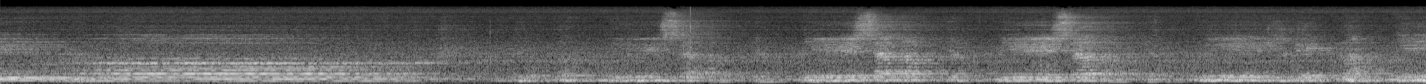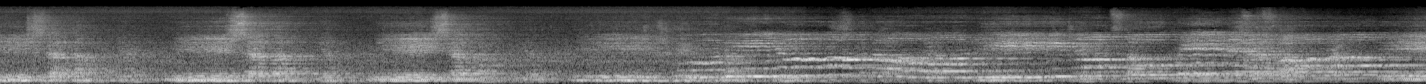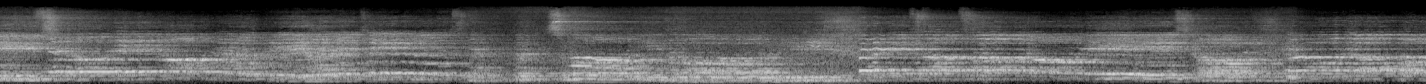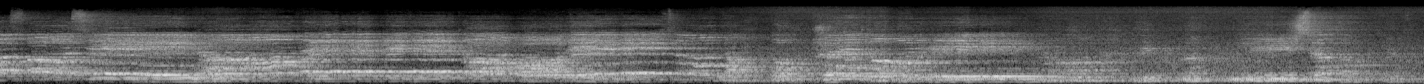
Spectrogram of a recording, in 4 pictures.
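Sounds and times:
mixed choir singing a carol: 0.0s - 57.0s.

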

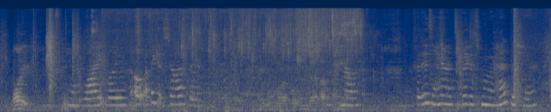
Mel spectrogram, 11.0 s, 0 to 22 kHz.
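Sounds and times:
water running from faucet into sink: 2.2s - 7.7s.

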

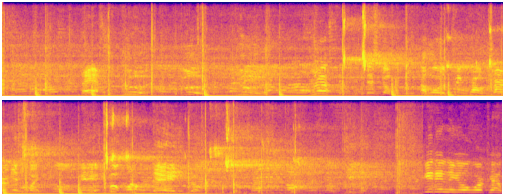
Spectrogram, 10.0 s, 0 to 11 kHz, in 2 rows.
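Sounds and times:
voices: 0.0s - 10.0s
basketballs bouncing on wooden floor: 0.3s - 8.1s.

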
